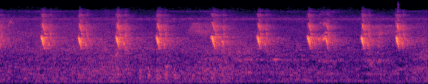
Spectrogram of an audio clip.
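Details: Repeated loud chirps of an Indian palm squirrel: crisp, high-pitched single chips spaced about half a second apart, one or two doubled, against faint background hiss.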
